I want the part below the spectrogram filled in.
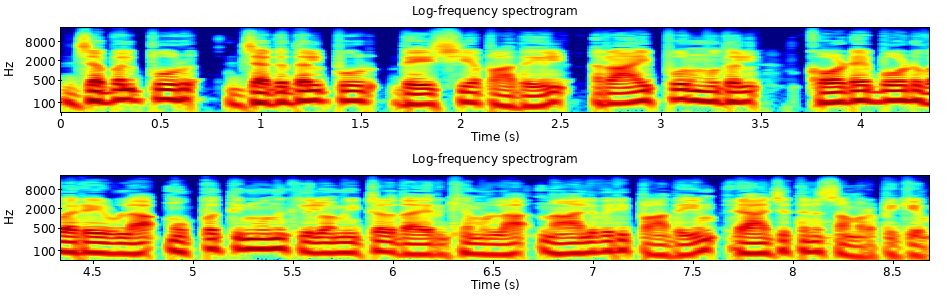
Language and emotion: Malayalam, neutral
